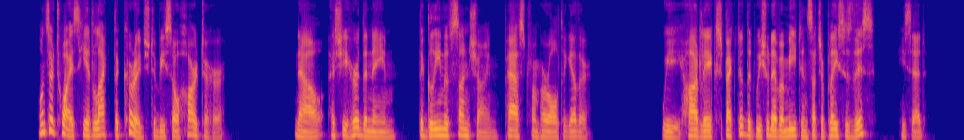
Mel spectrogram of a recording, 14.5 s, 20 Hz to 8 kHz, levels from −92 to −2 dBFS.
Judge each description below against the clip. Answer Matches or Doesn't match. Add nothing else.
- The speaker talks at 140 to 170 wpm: Doesn't match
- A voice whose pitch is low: Matches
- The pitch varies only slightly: Doesn't match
